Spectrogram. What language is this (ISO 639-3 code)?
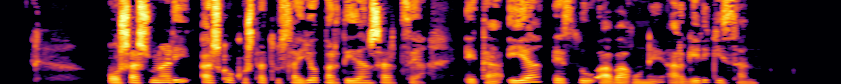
eus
